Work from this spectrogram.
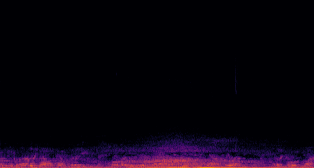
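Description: A classic Jaguar Mk.II with the XK engine climbs Kop Hill at a hill-climb event, its engine note rising as it accelerates and passes near, loud and steady under a commentator talking throughout.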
